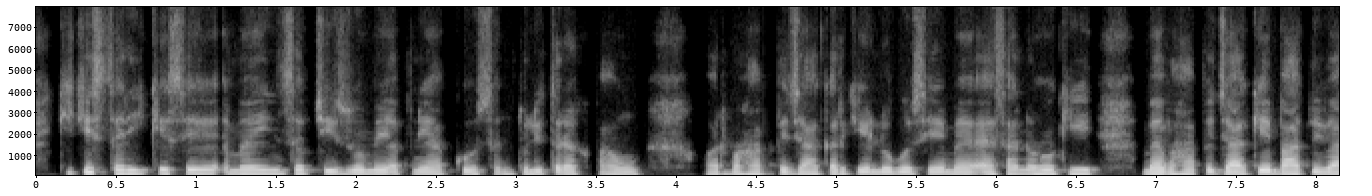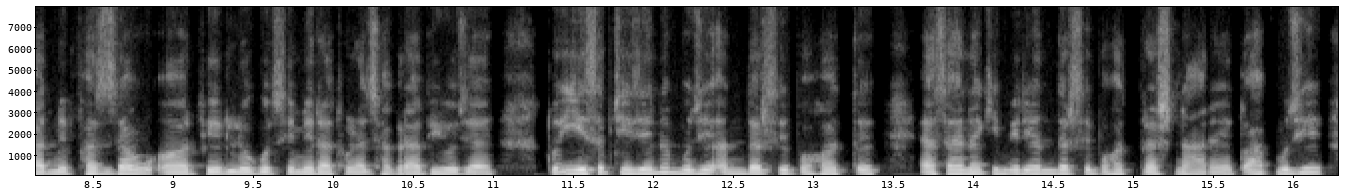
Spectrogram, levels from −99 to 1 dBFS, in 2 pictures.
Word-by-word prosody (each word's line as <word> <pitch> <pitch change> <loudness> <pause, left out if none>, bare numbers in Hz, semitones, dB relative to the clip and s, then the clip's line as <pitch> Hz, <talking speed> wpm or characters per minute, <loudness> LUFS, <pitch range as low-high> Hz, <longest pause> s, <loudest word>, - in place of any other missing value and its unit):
कि 190 - -10
किस 215 - +1
तरीके 160 0 +1
से 170 0 0 0.2
मैं 155 +1 +3
इन 160 0 +1
सब 160 -1 0
चीज़ों 145 +1 +1
में 150 0 +2
अपने 145 +2 -2
आप 140 -1 -1
को 145 - 0
संतुलित 140 -1 -4
रख 130 0 0
पाऊँ? 130 +2 -2 0.4
और 135 0 -3
वहाँ 135 +1 0
पे 145 - +1
जाकर 130 0 -1
के 140 - +2
लोगों 135 0 +2
से 140 +2 0
मैं 140 0 +2
ऐसा 130 +5 -1
ना 160 0 0
हो 160 0 +4
कि, 170 -1 +1 0.3
मैं 145 0 +6
वहाँ 140 +1 +1
पे 145 - +1
जा 140 -1 +4
के 155 - +6
बात-विवाद 135 -1 +2
में 140 - +2
फँस 140 -1 +2
जाऊँ 175 +3 +3
और 130 0 +1
फिर 140 -2 +2
लोगों 135 0 +3
से 135 +2 -3
मेरा 135 0 +2
थोड़ा 135 -1 +1
झगड़ा 125 -1 -1
भी 130 +1 -3
हो 130 0 +2
जाए। 125 0 0 0.3
तो - - -1
ये 170 +1 +5
सब 205 +4 -1
चीज़ें 180 -1 +3
ना 205 +3 0
मुझे 165 -4 +1
अंदर 140 +1 +1
से 170 +2 -2
बहुत, 145 +3 -2 0.3
ऐसा 135 +6 +1
है 175 - +4
ना 185 +2 +2
कि 180 - -3
मेरे 160 0 0
अंदर 160 +1 +1
से 175 - -1
बहुत 150 +2 -3
प्रश्न 135 -1 -2
आ 115 -1 -3
रहे 115 +1 -4
हैं। 125 - -3
तो - - -1
आप 180 - -4
मुझे 195 +4 +1
140 Hz, 260 wpm, -22 LUFS, 135-160 Hz, 0.4 s, मैं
